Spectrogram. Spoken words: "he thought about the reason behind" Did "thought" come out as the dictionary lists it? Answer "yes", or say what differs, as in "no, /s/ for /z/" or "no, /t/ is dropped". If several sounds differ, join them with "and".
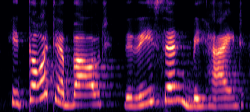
no, /t/ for /θ/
